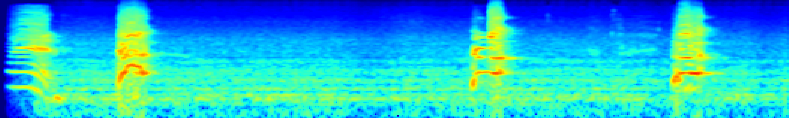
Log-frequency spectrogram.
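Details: Four loud, abrupt squeaky hiccups at irregular intervals, some with a short vocal squeal, in a quiet room; painful, unusual-sounding repeated hiccups.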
